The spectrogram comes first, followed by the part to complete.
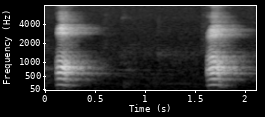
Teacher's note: जिभेचा पाठीमागचा भाग वर जातो, तर हाफ ओपन पोझिशनकडे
